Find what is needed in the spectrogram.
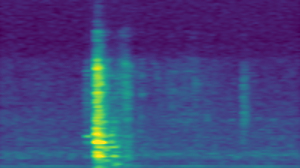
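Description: A single short knock, a stool being moved, a little over half a second in, over a faint low steady hum.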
